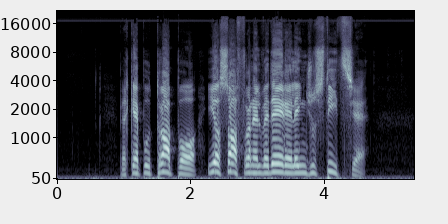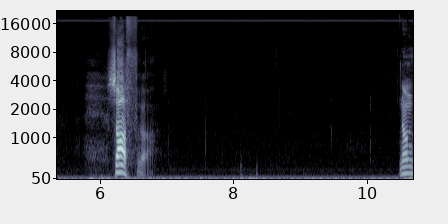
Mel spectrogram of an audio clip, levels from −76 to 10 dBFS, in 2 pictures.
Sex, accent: male, native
